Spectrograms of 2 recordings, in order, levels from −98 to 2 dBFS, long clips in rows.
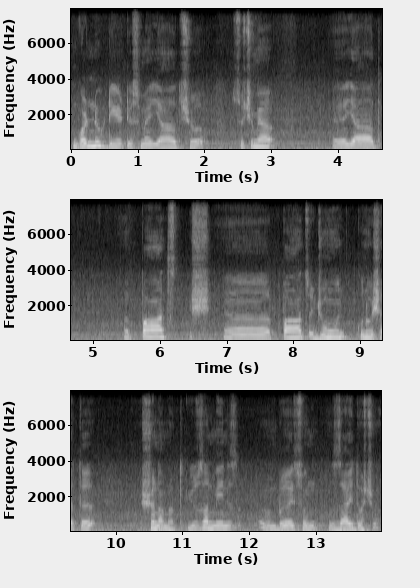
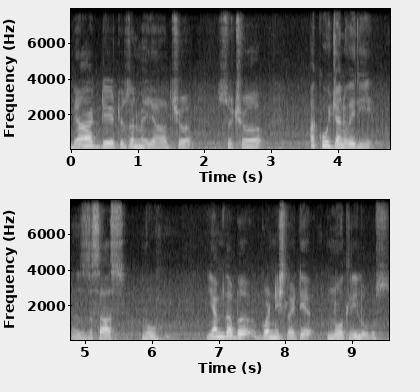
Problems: constant background noise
